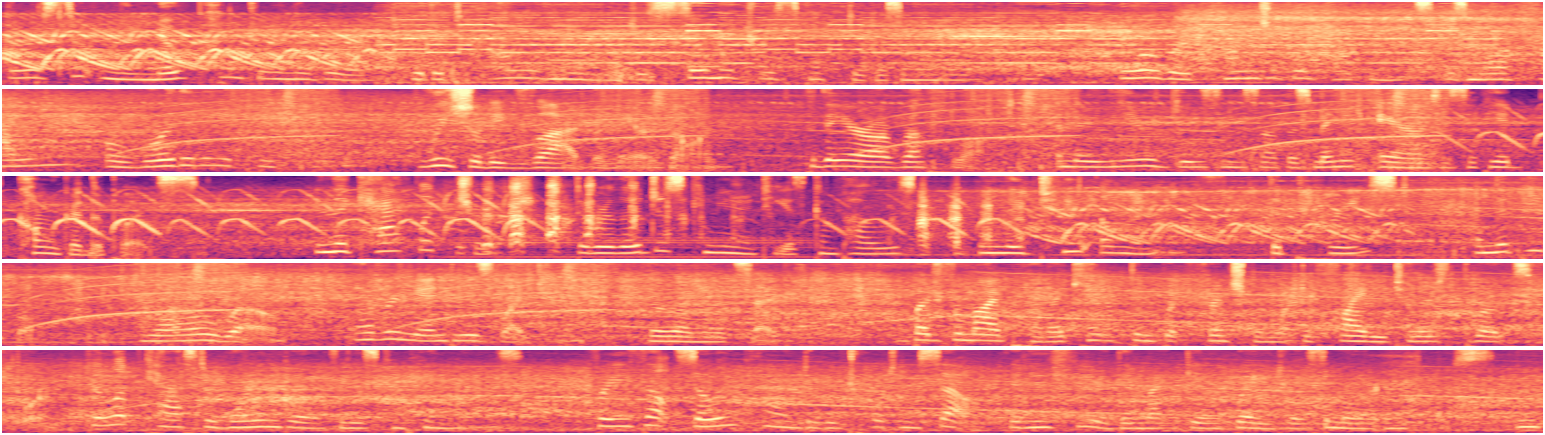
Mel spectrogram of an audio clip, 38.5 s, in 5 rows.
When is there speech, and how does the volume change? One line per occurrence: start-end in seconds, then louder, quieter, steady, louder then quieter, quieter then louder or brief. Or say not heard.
0.0-38.4 steady.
